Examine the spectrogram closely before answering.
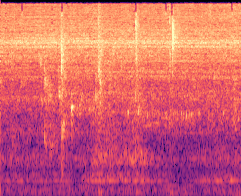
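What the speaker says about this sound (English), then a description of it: "And then I wring out my brush, rinse my bowl." Water runs steadily from a tap while a shaving lather bowl is rinsed at a sink, a close, even hiss with a few soft splashes and clinks from the bowl and no voices.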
